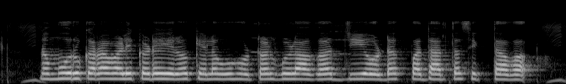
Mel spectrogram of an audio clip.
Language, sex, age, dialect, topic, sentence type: Kannada, female, 18-24, Central, agriculture, statement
